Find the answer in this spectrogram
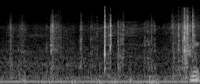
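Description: A few light clicks and knocks from objects being handled on a table, over a steady low hum.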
